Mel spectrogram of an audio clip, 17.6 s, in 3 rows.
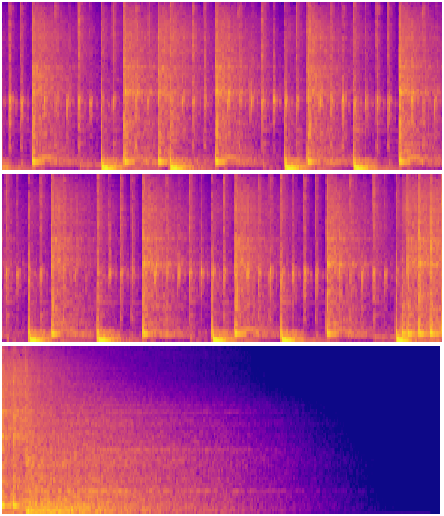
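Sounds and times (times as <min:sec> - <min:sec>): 
drums: 0:00.0 - 0:15.1
sound effects: 0:11.2 - 0:15.7.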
